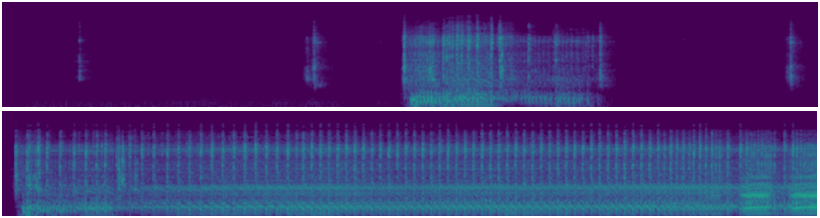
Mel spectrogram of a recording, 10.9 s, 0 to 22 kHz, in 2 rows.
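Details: Husqvarna 322R brush cutter after tune-up, previously bogging with no power after sitting: small two-stroke pulls a couple of times, catches, then holds a steady high buzzing run without stumbling, sounding healthy.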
